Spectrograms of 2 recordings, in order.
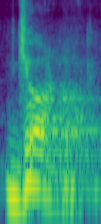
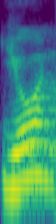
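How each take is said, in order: First: The name begins with a J sound. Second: The name begins with a Y sound. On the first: This is a familiar form used to aid memory. "ജോണിലേക്ക് നമ്മൾ അതിൻ്റെ pronunciation മാറ്റുകയാണ്" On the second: This is how the name is properly pronounced. "Pronounce ചെയ്യുന്നത് യോൻ എന്നാണ്"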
